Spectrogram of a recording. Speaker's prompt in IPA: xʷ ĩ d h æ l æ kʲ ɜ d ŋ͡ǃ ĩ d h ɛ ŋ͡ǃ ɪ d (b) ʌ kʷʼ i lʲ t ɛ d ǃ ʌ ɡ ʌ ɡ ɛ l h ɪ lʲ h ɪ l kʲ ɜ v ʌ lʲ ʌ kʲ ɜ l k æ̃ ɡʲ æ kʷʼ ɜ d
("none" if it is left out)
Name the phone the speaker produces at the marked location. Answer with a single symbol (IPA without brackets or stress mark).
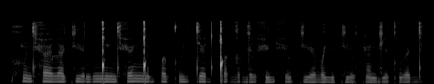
p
